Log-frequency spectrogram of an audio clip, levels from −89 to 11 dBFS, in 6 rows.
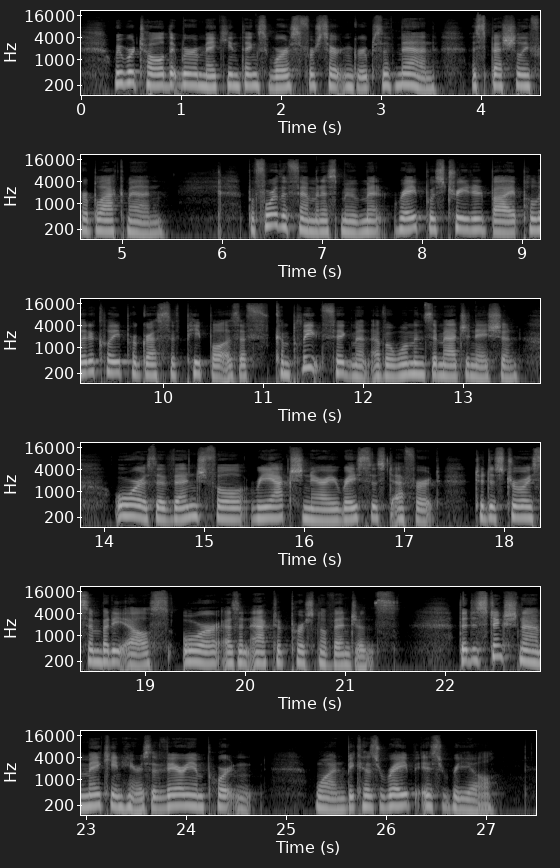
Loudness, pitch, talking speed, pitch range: -30 LUFS, 180 Hz, 155 wpm, 165-195 Hz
